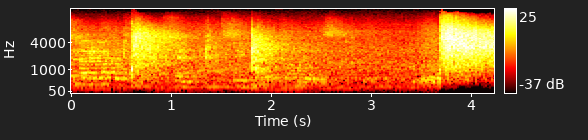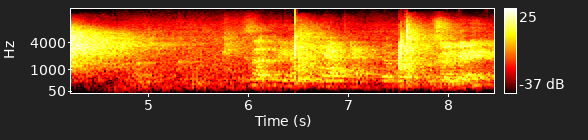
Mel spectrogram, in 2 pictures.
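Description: A whip lashing in a room: several sharp cracks, the loudest about halfway through with a ringing tail, as the lash strikes and wraps around a forearm.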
